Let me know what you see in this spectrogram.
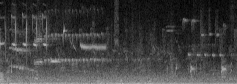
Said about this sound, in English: Song sparrows are all over the country. They don't sound the same. There are regional accents for birds, which I know sounds kind of crazy, but it's true. But that cadence is very similar all over the country.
